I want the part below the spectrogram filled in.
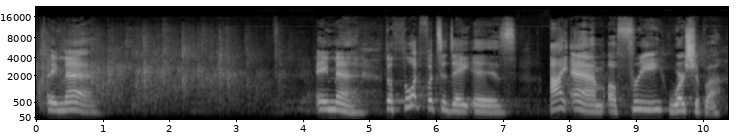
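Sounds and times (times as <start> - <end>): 
church audience applauding after a scripture reading: 0.0 - 3.8
speech: 0.2 - 1.0, 4.2 - 10.3.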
